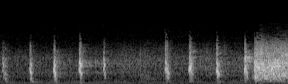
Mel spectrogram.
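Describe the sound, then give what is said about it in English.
A gunshot fired inside a house in a mystery drama: a sudden loud burst of noise closes a run of quick, sharp thumps. “What was that? Oh, she couldn't. She couldn't. It was a shot, wasn't it? I never thought. It sounded as though it came from this house.”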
